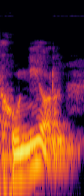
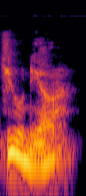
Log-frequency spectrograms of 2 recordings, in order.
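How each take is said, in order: First: It is pronounced with a Latin accent. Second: It is pronounced with an English accent. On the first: This is how it was originally said. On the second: It sounds elegant. "A ver si te lo digo en inglés"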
